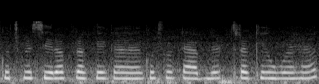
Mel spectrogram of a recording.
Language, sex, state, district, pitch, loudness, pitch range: Hindi, female, Jharkhand, Garhwa, 285 Hz, -15 LUFS, 275-290 Hz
